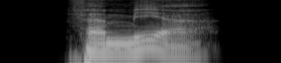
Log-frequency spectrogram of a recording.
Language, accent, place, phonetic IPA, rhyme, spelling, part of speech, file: German, Germany, Berlin, [fɛɐ̯ˈmeːɐ̯], -eːɐ̯, vermehr, verb, De-vermehr.ogg
- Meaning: 1. singular imperative of vermehren 2. first-person singular present of vermehren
